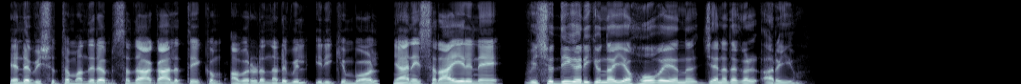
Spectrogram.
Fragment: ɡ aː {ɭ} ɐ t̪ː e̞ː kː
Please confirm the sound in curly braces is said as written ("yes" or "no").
no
